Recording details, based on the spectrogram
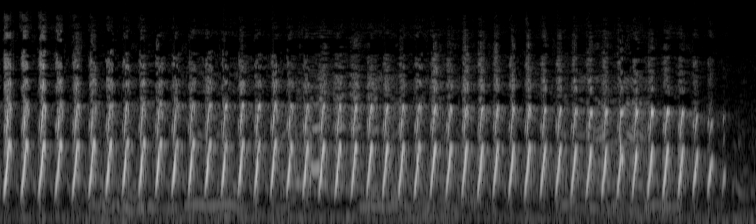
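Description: A monkey gives a fast, steady run of bright, nasal pulsed notes that slowly fall in pitch.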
